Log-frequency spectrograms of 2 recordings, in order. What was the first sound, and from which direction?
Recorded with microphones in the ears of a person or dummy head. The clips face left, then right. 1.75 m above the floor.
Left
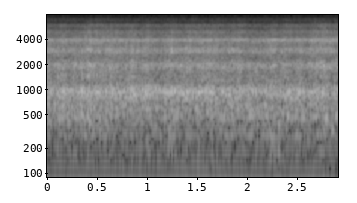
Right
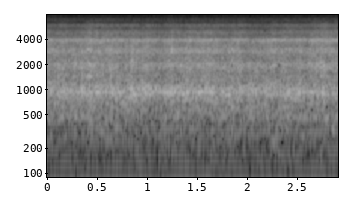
Running water, 30° left (ahead or behind).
